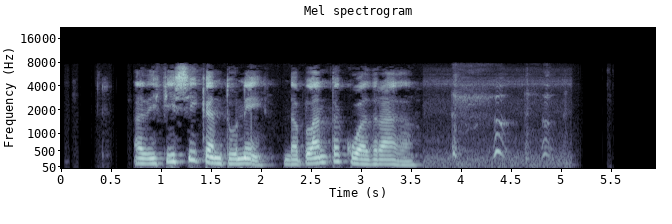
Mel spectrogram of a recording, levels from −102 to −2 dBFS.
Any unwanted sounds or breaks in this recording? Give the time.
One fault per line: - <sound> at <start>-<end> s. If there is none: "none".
- cough at 3.9-5.1 s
